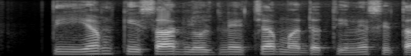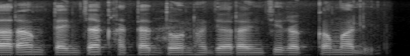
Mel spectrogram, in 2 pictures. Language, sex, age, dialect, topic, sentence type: Marathi, male, 18-24, Varhadi, agriculture, statement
